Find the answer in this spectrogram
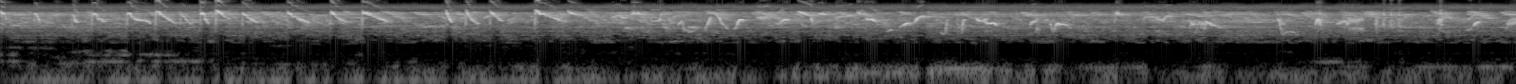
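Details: Long, relentless high twittering from an Oriental white-eye in loud 'ngeplong' style, sung as a prompt for other birds. Dense, rapid slurred chirps fill eleven seconds, with a soft low background rumble.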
